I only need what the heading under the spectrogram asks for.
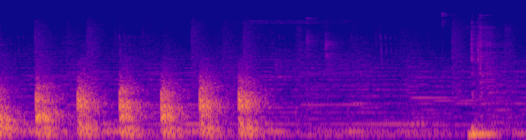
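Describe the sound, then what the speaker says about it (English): A run of six quick knocks on a door, loud and close in an even rhythm, followed after a pause by a single duller thump. "And you hear a knock at the door."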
